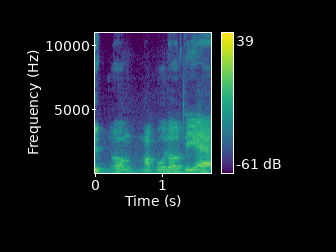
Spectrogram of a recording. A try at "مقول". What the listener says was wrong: مقول معقول نہیں. میم زبر ما کف پیشوا کو مکو.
